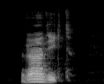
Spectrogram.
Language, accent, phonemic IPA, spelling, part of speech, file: French, France, /vɛ̃.dikt/, vindicte, noun, LL-Q150 (fra)-vindicte.wav
- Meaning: 1. condemnation 2. retribution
